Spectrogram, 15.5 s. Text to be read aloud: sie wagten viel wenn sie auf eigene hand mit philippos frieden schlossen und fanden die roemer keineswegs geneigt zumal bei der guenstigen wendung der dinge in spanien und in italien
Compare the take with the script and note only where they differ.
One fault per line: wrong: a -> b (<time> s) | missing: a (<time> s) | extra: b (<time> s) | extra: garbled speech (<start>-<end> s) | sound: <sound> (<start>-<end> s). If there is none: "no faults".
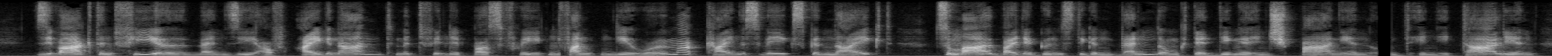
missing: schlossen und (5.6 s)
sound: dropout (13.8-13.9 s)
